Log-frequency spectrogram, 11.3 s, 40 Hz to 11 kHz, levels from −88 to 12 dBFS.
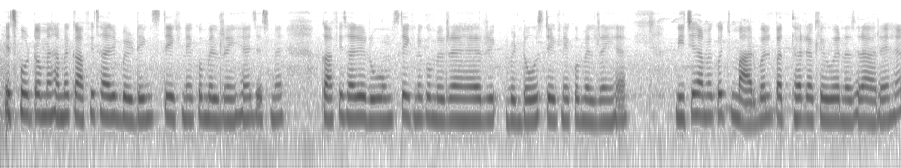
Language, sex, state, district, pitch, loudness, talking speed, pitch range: Hindi, female, Bihar, Sitamarhi, 210 Hz, -30 LUFS, 145 wpm, 200-220 Hz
